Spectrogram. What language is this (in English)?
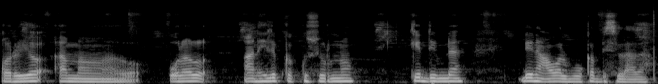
Somali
